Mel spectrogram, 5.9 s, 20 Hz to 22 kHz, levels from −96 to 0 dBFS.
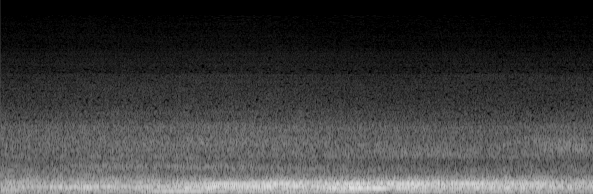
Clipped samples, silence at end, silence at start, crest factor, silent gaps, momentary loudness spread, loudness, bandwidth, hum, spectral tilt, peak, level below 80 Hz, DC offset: under 0.1%; 0 s; 0 s; 14 dB; none; 9 LU; -22 LUFS; 3.9 kHz; none; -11.5 dB/octave; -6 dBFS; -40 dBFS; under 0.1%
